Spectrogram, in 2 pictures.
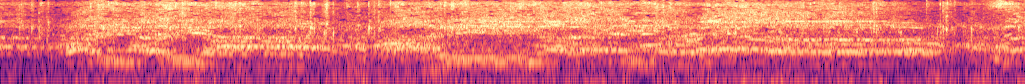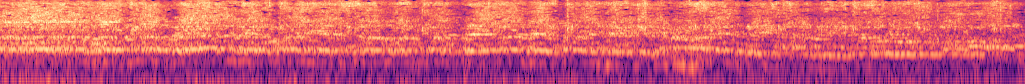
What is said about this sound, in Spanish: Ese es el sonido de la afición del Betis.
